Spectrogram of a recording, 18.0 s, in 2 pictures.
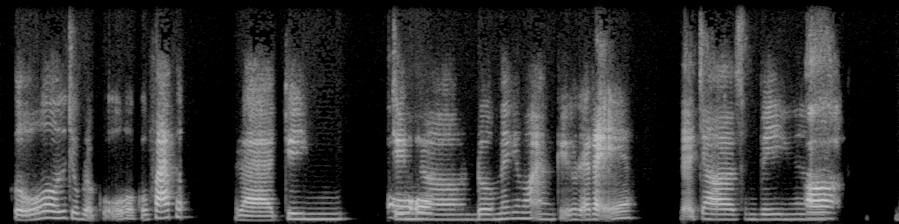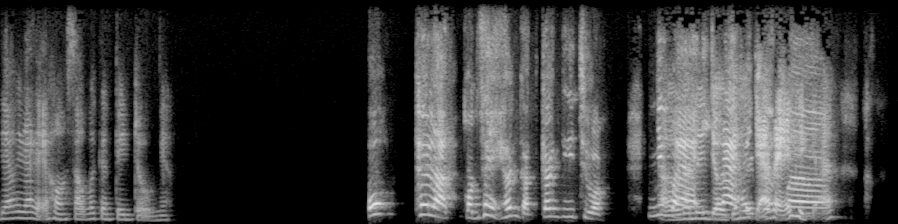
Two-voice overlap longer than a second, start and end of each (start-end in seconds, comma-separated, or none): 15.6-16.9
